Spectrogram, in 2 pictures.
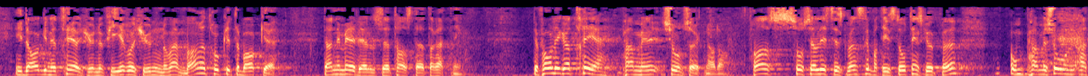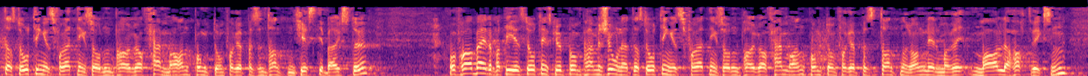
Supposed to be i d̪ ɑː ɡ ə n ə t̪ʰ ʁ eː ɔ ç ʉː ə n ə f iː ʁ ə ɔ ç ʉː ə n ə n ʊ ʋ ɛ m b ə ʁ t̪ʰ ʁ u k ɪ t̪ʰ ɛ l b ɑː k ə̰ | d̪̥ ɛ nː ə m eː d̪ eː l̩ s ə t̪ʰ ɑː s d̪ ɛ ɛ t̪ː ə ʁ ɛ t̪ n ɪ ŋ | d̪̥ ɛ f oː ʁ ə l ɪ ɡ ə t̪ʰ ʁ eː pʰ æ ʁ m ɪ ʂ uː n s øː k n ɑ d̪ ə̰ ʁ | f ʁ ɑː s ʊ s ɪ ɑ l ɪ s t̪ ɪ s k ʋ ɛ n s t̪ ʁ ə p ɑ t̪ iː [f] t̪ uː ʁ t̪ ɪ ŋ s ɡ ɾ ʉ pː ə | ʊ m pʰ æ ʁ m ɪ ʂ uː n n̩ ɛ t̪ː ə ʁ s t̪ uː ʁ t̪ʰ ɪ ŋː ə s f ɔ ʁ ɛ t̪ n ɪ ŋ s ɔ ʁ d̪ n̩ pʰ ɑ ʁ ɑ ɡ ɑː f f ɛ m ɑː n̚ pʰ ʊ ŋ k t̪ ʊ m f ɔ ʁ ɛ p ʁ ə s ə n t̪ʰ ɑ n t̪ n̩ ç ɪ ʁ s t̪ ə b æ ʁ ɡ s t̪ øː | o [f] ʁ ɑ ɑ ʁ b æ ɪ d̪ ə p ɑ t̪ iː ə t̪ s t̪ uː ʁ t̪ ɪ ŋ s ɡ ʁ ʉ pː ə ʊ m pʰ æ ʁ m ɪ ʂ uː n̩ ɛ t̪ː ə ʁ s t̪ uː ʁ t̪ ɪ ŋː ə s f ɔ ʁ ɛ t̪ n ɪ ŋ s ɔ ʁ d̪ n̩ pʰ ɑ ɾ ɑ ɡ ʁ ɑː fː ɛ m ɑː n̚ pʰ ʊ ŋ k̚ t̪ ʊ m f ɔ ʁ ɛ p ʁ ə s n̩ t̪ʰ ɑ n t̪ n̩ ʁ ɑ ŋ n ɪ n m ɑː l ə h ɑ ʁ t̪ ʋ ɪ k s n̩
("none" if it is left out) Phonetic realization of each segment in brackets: s, f

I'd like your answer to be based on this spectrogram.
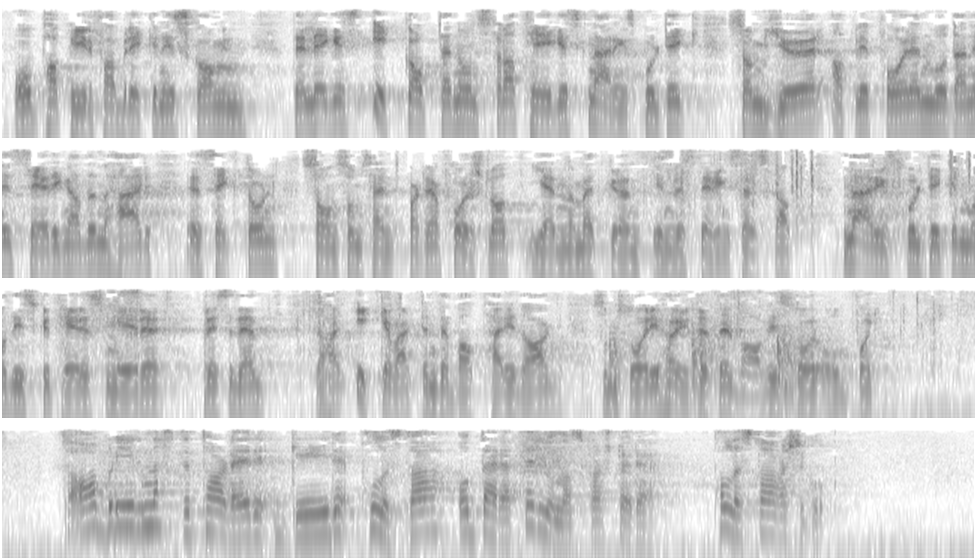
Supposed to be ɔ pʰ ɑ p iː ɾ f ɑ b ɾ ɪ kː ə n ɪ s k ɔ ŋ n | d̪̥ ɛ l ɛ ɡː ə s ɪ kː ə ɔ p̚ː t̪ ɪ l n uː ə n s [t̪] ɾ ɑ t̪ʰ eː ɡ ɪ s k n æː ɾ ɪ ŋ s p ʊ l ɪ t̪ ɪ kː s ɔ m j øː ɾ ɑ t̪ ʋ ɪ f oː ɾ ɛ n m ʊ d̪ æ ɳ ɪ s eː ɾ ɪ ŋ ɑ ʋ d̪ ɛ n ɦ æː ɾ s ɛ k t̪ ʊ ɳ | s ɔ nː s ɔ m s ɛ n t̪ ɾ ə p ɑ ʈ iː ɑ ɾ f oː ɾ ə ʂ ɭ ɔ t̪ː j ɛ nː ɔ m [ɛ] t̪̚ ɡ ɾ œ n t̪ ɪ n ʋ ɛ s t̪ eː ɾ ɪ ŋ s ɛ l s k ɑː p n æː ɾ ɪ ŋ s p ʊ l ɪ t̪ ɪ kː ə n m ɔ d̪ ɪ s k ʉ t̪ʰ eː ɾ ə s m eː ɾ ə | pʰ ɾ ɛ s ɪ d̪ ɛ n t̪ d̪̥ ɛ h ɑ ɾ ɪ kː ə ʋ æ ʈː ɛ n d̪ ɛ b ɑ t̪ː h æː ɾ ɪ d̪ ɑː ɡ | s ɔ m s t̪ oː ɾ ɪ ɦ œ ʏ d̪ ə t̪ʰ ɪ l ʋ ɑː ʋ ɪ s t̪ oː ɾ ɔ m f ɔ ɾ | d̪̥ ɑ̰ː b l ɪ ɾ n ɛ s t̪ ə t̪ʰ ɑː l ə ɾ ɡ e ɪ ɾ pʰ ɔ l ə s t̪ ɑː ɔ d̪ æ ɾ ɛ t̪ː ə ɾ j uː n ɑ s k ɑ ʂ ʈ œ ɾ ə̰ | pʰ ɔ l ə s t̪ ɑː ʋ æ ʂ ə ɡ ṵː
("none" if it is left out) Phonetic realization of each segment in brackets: t̪, ɛ

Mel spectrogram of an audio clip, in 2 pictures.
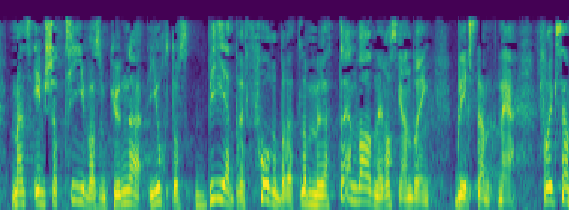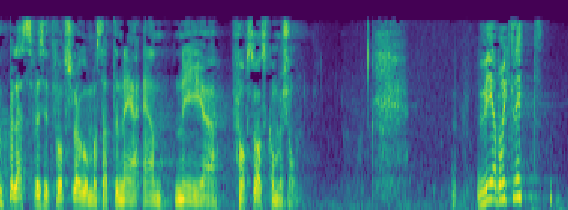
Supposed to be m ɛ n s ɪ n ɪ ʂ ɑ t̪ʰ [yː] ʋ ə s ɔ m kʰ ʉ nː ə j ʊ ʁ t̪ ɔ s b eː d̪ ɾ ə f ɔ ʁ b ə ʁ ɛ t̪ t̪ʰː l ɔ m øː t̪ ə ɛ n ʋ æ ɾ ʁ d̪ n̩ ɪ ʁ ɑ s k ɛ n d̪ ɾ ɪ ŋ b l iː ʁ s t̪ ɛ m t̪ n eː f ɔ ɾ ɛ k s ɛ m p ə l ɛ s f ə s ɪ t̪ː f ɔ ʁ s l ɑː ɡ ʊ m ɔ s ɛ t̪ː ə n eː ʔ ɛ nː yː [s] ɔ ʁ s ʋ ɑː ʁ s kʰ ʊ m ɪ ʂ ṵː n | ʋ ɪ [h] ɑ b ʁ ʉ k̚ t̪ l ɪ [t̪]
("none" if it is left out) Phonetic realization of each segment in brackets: iː, f, h, t̪

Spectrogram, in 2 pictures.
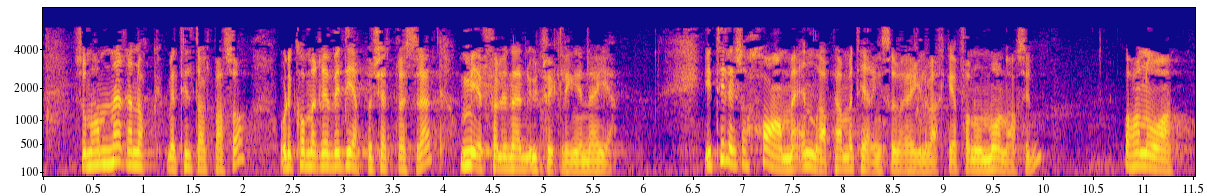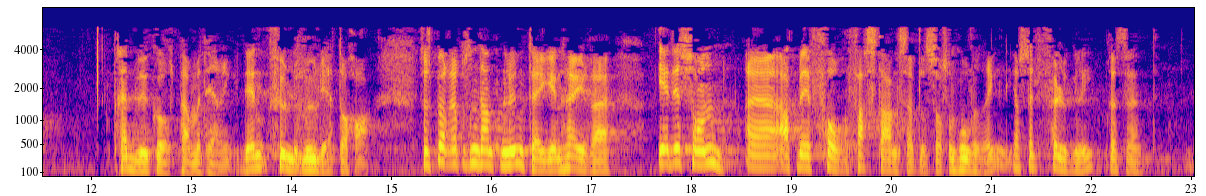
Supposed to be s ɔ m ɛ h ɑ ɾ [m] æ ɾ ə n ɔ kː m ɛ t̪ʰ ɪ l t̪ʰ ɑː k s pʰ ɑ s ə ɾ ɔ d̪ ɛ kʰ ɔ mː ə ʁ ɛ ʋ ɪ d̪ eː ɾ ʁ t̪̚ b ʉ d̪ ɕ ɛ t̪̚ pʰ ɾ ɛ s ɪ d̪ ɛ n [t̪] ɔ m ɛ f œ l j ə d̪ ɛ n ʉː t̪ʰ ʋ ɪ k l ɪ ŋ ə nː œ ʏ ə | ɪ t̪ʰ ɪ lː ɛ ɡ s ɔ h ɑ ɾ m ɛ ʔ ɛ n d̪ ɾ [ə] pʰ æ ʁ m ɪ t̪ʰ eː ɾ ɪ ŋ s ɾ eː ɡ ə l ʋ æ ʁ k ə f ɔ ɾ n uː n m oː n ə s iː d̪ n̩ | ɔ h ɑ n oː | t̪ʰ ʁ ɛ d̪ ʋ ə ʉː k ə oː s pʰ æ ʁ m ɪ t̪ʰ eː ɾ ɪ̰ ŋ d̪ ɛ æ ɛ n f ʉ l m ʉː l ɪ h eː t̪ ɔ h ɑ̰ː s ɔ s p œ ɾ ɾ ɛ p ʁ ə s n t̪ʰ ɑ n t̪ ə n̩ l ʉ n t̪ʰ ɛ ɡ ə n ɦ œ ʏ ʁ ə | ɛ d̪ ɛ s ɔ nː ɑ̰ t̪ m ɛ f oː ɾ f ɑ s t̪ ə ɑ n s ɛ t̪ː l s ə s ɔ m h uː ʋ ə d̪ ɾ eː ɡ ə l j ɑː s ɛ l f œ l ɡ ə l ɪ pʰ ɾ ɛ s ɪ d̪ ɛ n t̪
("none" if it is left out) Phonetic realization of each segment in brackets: m, t̪, ɑ

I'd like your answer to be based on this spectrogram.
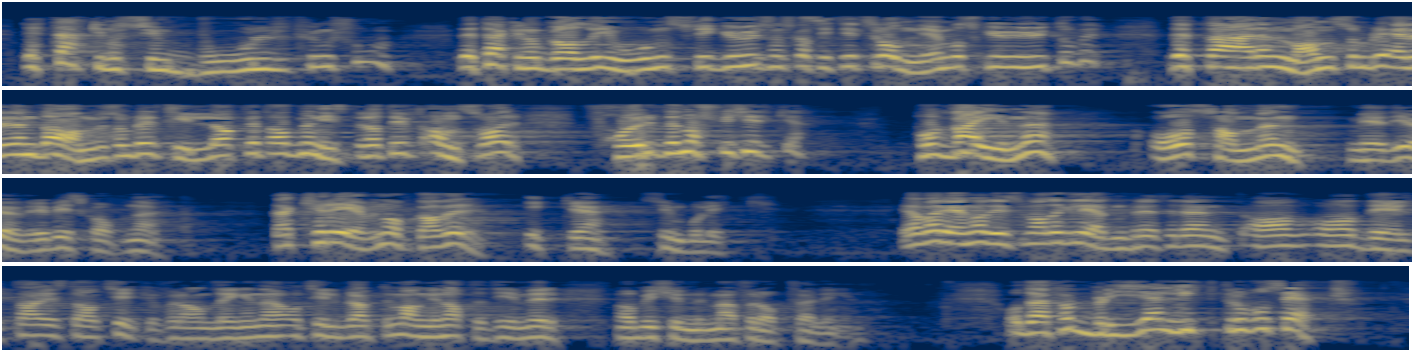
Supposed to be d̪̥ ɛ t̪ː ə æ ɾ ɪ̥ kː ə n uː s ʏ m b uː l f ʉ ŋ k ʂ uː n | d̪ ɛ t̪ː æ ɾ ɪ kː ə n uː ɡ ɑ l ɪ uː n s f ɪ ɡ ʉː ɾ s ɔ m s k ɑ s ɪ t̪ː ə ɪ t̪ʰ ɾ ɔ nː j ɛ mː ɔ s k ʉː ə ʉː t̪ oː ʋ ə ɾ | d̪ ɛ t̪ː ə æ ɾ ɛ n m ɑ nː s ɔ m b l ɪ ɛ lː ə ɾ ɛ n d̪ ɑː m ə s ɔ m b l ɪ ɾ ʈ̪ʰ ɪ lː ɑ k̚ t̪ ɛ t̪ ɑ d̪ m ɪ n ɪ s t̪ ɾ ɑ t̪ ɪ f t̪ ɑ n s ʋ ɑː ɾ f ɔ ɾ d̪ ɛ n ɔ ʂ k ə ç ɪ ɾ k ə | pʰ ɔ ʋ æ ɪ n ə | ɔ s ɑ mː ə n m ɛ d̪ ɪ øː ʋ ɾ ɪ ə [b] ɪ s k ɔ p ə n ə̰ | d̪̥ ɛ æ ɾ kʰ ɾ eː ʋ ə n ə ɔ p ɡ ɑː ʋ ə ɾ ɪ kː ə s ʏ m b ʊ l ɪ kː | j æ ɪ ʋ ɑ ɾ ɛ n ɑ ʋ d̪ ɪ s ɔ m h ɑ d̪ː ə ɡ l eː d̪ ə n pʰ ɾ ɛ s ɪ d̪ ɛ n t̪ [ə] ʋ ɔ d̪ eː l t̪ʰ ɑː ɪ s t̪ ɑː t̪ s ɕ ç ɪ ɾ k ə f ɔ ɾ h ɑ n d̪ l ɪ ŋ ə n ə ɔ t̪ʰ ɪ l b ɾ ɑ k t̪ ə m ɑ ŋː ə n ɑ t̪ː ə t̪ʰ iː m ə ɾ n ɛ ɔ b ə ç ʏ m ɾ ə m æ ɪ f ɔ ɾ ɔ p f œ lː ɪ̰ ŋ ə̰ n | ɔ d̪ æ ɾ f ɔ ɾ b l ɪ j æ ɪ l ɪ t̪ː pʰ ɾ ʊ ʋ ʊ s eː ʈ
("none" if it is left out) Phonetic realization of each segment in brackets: b, ɑ

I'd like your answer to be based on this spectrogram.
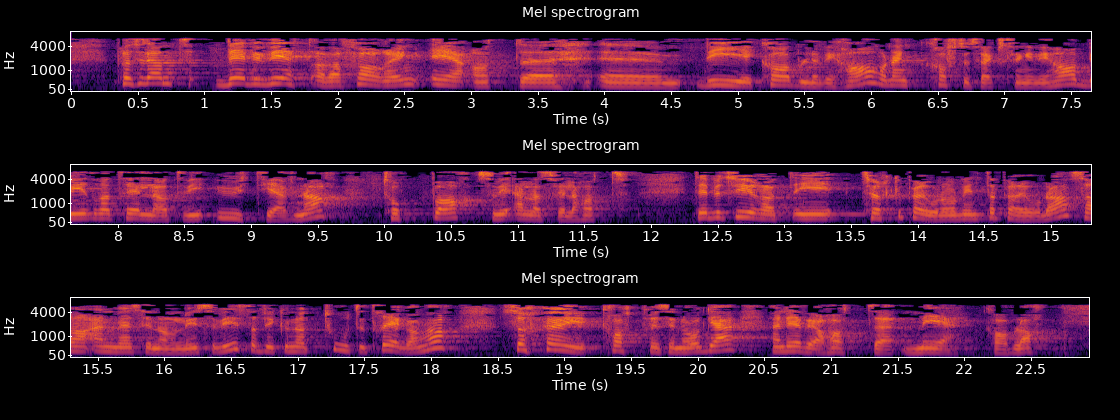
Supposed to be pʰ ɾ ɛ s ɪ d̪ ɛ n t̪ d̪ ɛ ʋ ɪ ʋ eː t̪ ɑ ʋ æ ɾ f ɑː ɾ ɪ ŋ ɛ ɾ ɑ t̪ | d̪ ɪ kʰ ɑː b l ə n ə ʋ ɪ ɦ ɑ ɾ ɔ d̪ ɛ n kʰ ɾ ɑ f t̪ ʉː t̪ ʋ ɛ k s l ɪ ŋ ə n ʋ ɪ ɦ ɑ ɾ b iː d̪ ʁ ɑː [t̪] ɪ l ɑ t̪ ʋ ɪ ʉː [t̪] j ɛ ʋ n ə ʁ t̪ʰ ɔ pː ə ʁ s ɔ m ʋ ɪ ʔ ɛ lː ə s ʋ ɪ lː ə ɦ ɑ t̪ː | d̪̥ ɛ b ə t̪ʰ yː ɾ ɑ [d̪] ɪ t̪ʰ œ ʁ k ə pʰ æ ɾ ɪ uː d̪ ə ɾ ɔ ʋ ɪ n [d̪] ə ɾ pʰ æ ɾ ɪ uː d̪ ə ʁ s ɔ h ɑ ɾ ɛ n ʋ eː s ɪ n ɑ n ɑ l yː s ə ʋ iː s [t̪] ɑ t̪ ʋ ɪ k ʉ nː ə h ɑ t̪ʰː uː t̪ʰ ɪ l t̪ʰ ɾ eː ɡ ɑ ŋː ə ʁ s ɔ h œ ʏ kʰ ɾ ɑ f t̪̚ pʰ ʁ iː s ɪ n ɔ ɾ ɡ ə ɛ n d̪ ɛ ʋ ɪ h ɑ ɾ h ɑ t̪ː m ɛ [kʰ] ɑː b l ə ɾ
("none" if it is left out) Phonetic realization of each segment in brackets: t̪ʰ, t̪ʰ, t̪, t̪, t̪, kʰ

